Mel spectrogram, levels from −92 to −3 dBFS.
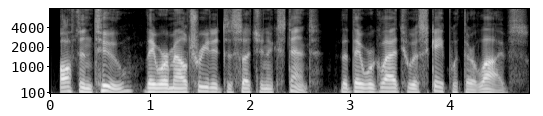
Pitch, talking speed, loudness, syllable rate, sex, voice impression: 130 Hz, 225 wpm, -18 LUFS, 6.2 syllables/s, male, very masculine, very middle-aged, thick, tensed, powerful, slightly dark, slightly hard, slightly clear, fluent, slightly raspy, cool, intellectual, slightly refreshing, sincere, slightly calm, friendly, reassuring, slightly unique, slightly elegant, wild, slightly sweet, slightly lively, slightly strict, slightly modest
